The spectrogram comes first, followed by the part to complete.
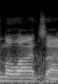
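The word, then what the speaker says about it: Melançon: I'm Captain Ken Melanson of the Harris County Sheriff's Office.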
